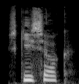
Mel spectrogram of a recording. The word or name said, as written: skisok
